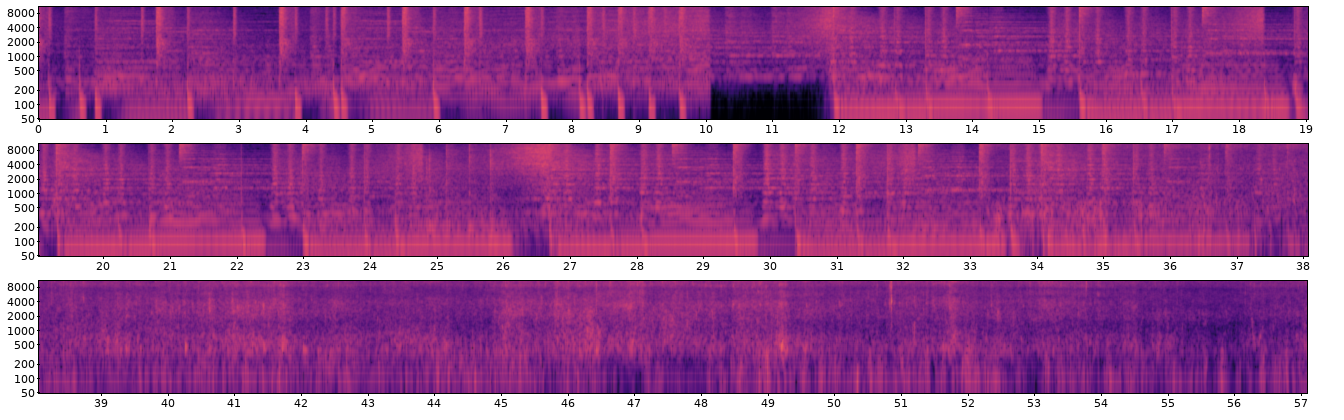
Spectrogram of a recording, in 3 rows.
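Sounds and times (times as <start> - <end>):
electronic music with drum beat: 0.0 - 10.1, 11.0 - 17.8, 18.4 - 21.4, 22.1 - 38.4
waves sloshing against shore: 3.6 - 15.9, 31.3 - 57.0
wind buffeting microphone: 33.2 - 57.0.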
